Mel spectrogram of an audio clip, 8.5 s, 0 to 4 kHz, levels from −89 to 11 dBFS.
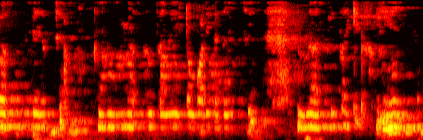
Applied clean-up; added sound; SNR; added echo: classical method WPE with log-MMSE.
